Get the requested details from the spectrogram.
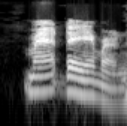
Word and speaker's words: Matt Damon: Matt Damon. – Wait, you didn't say that right. Say it again. – Matt Damon.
